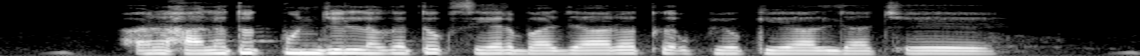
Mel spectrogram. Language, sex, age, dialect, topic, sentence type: Magahi, male, 18-24, Northeastern/Surjapuri, banking, statement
